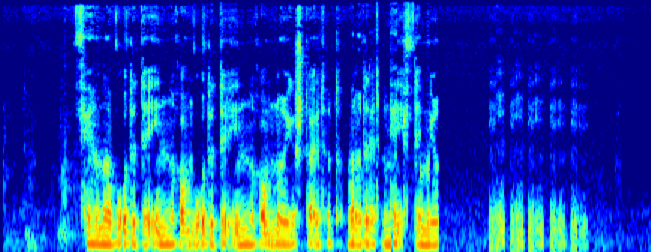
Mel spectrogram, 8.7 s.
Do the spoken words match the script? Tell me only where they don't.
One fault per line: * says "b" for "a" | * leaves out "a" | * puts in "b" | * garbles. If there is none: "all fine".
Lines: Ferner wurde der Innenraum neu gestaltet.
* puts in "wurde der Innenraum"
* garbles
